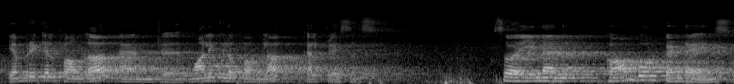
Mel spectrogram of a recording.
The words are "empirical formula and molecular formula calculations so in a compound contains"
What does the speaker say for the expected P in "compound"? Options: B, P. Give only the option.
B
